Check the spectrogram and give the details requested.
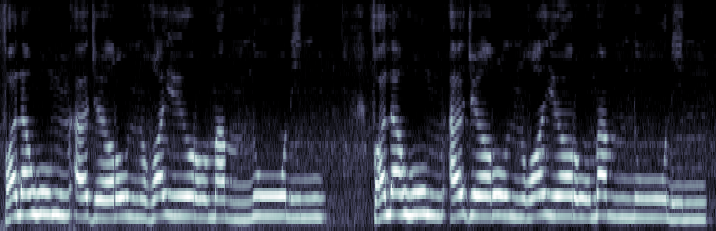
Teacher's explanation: واو ساکن سے پہلے نون پر پیش ہے تو واو مدہ ہوگا، اس کو ایک الف برابر کھینچ کر کے پڑھیں گے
